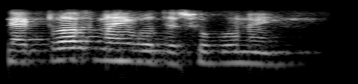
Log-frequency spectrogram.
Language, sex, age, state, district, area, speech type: Odia, male, 18-30, Odisha, Nabarangpur, urban, conversation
